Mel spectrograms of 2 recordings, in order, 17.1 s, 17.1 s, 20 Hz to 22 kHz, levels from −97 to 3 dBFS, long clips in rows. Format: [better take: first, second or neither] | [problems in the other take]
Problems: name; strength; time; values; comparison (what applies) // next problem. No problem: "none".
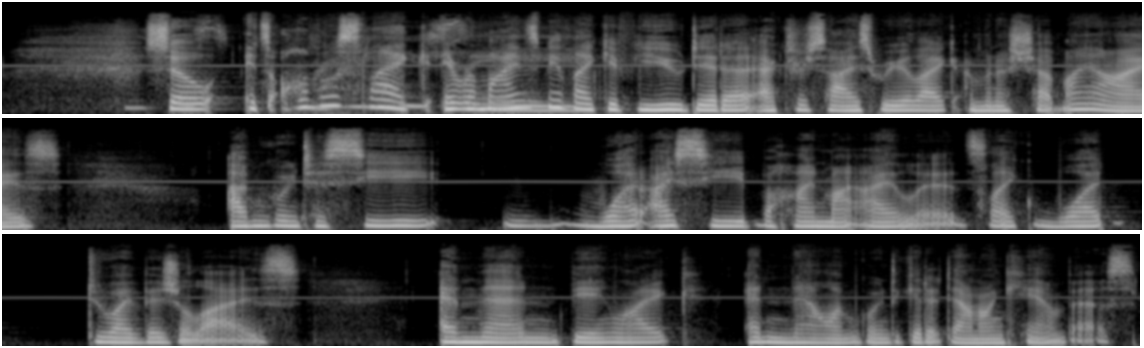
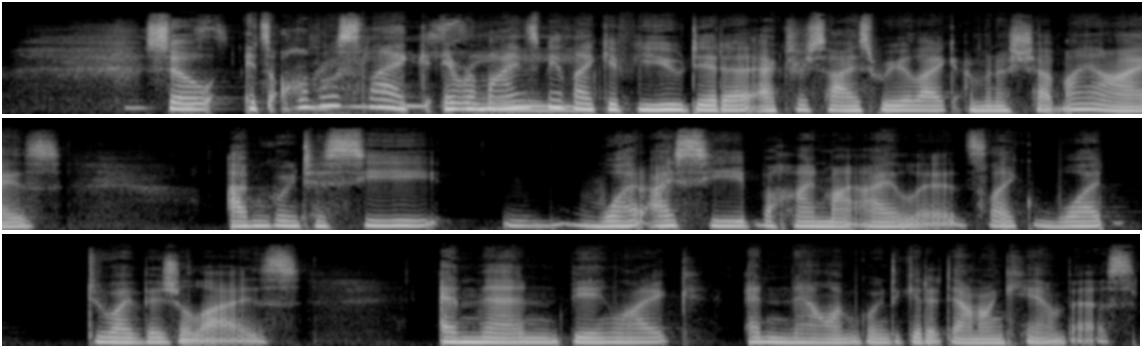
second | high-pitched whine; faint; throughout; 2 kHz, 30 dB below the speech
